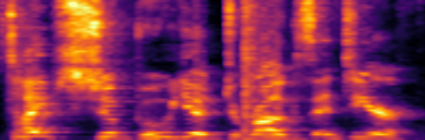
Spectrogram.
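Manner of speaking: loud, high, exasperated rant; exasperated scolding. Acted. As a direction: chew him out, fed up. Scolding Ryuji for his search.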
